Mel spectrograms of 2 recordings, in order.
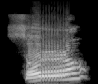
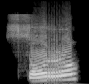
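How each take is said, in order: Both takes have the same delivery.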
